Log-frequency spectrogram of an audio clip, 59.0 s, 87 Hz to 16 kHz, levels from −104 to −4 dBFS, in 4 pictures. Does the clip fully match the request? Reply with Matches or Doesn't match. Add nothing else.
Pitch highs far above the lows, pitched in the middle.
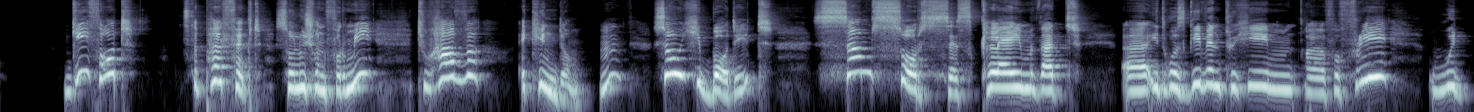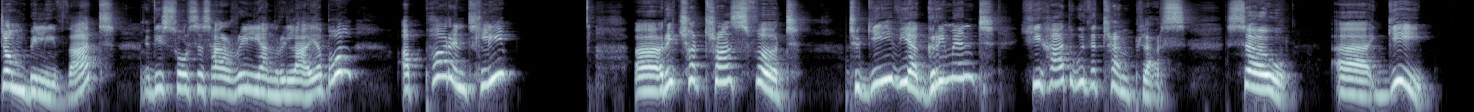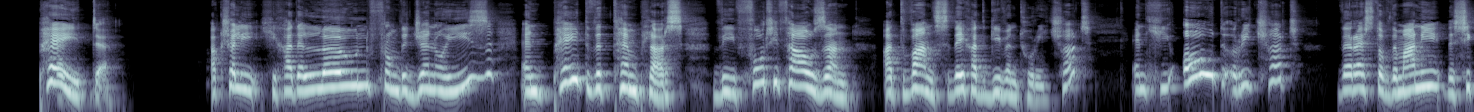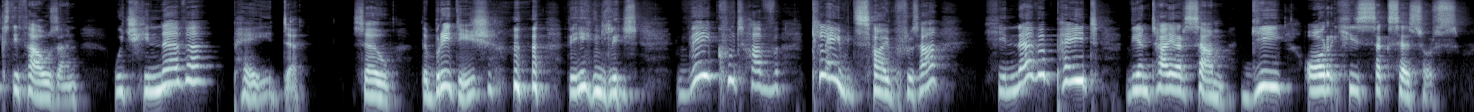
Doesn't match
